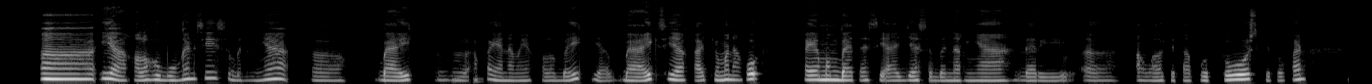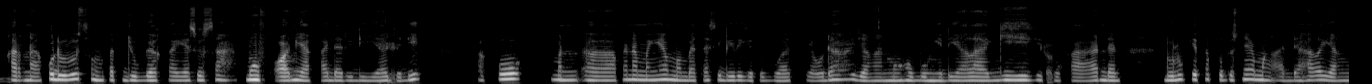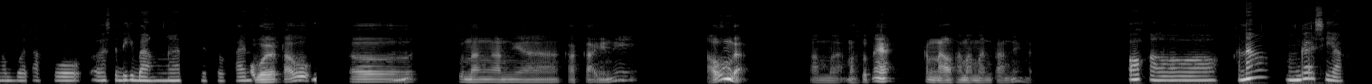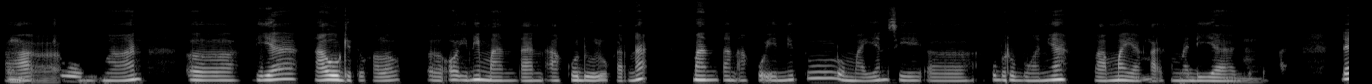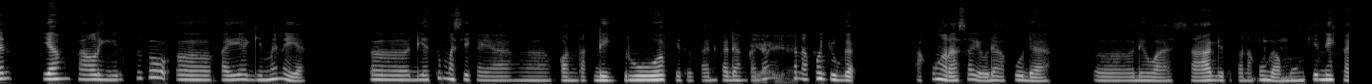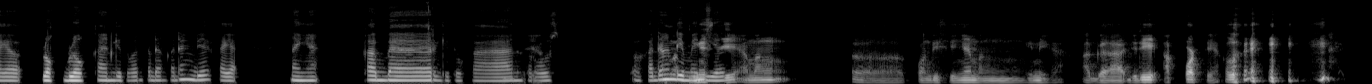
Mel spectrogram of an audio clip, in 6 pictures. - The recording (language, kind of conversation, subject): Indonesian, advice, Bagaimana cara menetapkan batas dengan mantan yang masih sering menghubungi Anda?
- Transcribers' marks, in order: in English: "move on"; "Oke" said as "ike"; in English: "awkward"; laughing while speaking: "kalo"; chuckle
